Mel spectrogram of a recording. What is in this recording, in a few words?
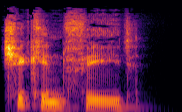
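"chickenfeed", British English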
